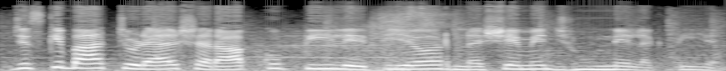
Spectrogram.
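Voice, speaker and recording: A woman's voice: mid-range voice, normal speed. A woman reading scripted story narration as the narrator of a moral tale. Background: background music.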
